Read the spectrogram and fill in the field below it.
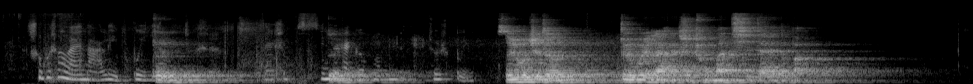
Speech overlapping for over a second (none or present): none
